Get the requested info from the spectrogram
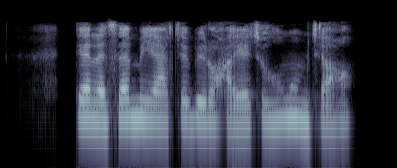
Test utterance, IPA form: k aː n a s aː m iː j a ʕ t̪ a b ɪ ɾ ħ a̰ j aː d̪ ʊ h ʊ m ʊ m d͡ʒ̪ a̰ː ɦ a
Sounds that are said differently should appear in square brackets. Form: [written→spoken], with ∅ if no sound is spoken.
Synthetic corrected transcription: k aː n a s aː m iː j a ʕ t̪ a b ɪ ɾ ħ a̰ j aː [d̪→t̪] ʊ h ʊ m ʊ m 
